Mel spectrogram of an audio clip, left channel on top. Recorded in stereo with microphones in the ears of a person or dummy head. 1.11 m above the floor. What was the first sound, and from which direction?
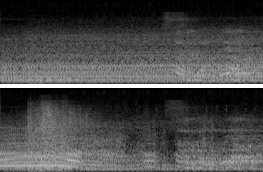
A woman speaking, 60° left (ahead or behind).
